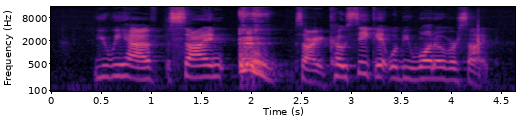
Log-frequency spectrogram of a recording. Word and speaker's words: cosecant: you look the reciprocal function of sine is cosecant is how you say that you have to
